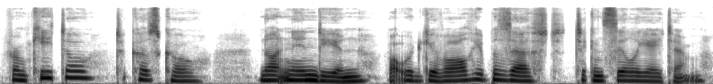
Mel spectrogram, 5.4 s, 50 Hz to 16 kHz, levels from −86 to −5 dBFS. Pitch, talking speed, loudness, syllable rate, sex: 170 Hz, 180 wpm, -16 LUFS, 5.1 syllables/s, female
